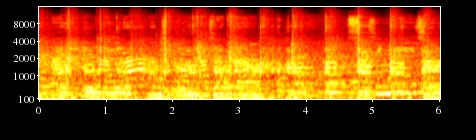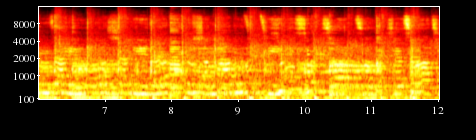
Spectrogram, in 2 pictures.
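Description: Live acoustic pop band: voices singing in harmony over acoustic guitar, with a cajon keeping a steady beat of about three strokes a second.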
